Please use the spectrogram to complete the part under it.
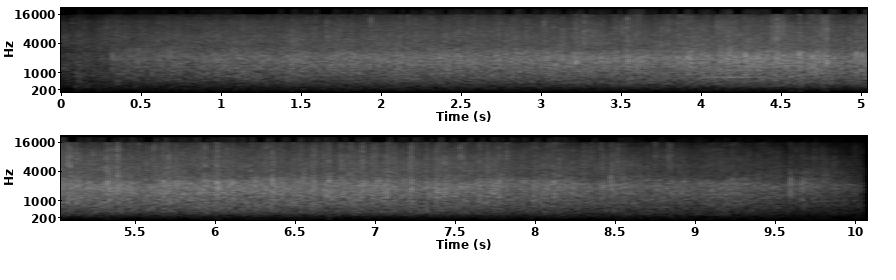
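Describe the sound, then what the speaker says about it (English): A conference audience at a developer event in Berlin breaks into sustained applause, a dense wash of clapping that swells and holds for about ten seconds before tapering off. "Thank you so much to all the speakers on stage. A round of applause, please."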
